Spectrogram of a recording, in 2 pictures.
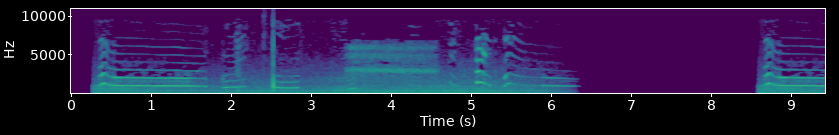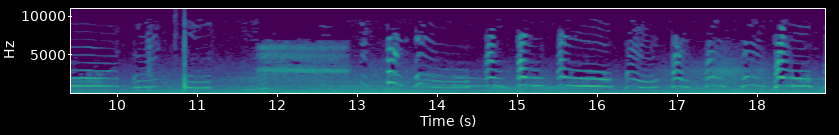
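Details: Pinscher puppy crying loudly for its missing mother: long high whines that hold steady then drop slightly, mixed with short rising yelps, a brief silent gap midway, then more whines and squeaky yelps.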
